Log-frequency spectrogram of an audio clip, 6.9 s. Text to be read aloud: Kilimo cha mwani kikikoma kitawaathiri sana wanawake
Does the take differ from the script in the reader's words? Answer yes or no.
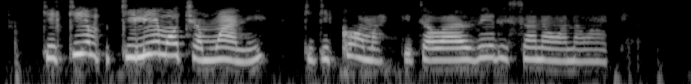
no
